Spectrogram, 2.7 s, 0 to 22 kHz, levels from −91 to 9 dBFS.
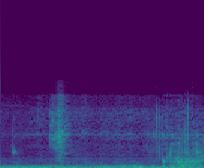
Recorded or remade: remade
